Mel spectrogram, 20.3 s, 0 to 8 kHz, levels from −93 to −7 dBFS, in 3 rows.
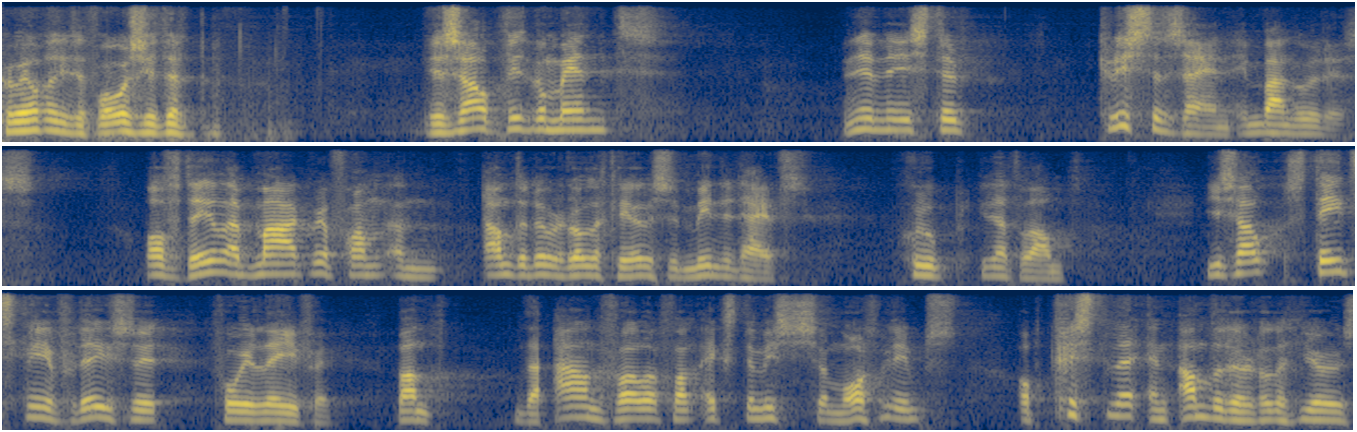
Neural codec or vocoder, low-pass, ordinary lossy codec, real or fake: codec, 16 kHz in and 24 kHz out, 0.6 kbps, FocalCodec, streaming, 4096 codes; 7.2 kHz; none; fake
